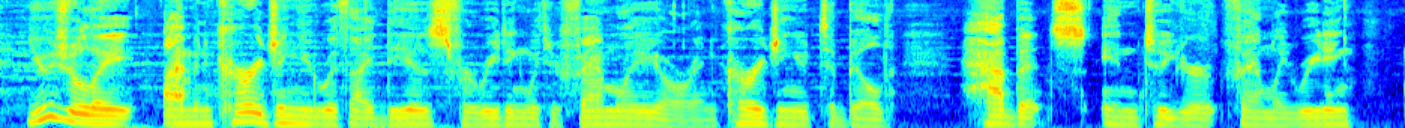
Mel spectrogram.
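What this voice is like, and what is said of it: Voice slightly off, strained. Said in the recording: “I've been a little under the weather for almost a week, and so my voice isn't quite what it should be”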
